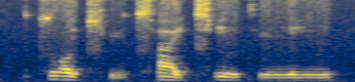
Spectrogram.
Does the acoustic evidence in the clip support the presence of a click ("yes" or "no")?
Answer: no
